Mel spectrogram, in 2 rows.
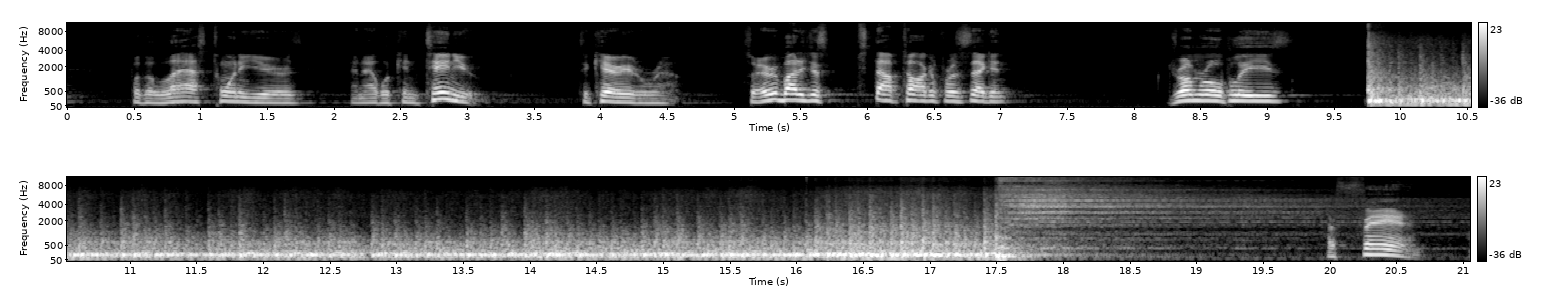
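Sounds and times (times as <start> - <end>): cymbal crash ringing: 9.8 - 13.3, 16.0 - 21.0
drum roll: 9.8 - 21.0.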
